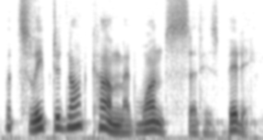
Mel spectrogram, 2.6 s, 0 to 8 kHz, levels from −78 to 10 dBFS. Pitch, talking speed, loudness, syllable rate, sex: 125 Hz, 230 wpm, -18 LUFS, 4.4 syllables/s, male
